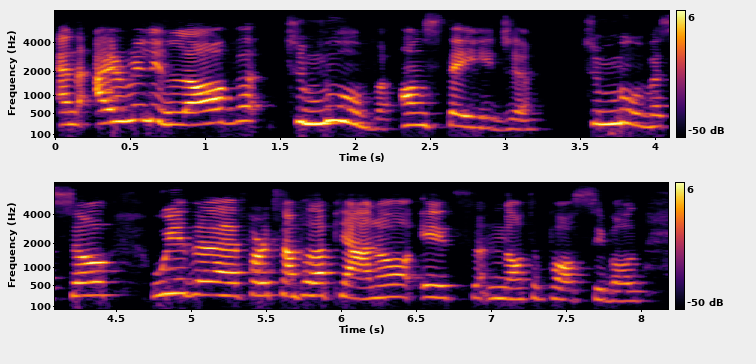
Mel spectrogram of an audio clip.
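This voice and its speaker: In an Italian accent, a woman uses a raised, projected, high-pitched voice with lively intonation at a fairly slow pace. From northern Italy. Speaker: singer and singing teacher. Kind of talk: interview. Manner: halting.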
